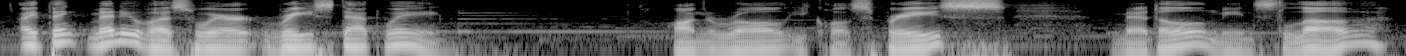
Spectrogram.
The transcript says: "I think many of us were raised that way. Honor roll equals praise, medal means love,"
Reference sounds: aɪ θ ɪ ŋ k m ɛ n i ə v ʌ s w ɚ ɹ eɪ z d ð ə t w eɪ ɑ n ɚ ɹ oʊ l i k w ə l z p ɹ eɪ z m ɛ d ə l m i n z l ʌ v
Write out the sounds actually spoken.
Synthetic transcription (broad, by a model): aɪ θ ɪ ŋ k m ɛ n i ə v ʌ s w ɚ ɹ eɪ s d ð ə t w eɪ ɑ n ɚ ɹ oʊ l i k w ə l s p ɹ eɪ s m ɛ d ə l m i n s l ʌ v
